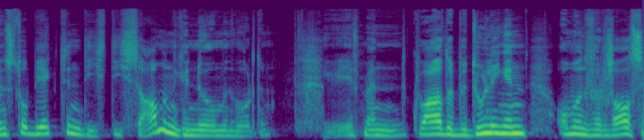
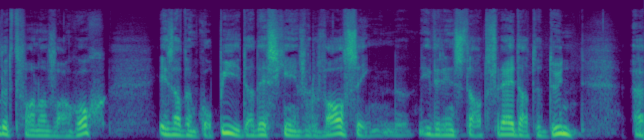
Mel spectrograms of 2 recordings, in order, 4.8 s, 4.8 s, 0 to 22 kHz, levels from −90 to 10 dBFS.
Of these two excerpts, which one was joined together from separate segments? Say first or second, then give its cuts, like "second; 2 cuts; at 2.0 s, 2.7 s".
first; 1 cut; at 2.4 s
